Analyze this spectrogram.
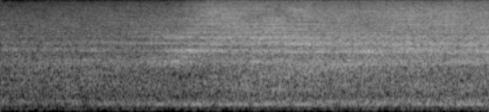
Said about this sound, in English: Hold on, second train.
